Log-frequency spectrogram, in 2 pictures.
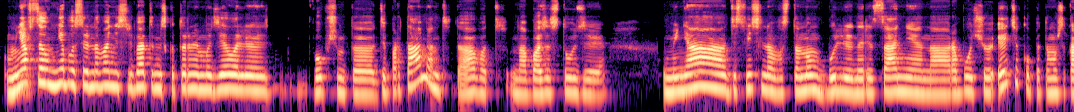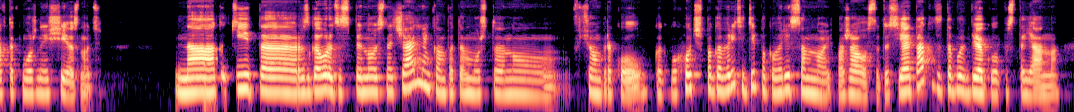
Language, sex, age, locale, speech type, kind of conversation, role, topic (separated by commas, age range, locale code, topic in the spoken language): Russian, female, 25-29, ru-RU, conversation, podcast, guest, Можно ли одновременно быть наставником и другом?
